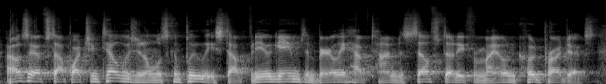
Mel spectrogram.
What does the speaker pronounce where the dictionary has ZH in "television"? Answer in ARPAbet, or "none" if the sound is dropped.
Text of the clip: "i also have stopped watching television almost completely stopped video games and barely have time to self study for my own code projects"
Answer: ZH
